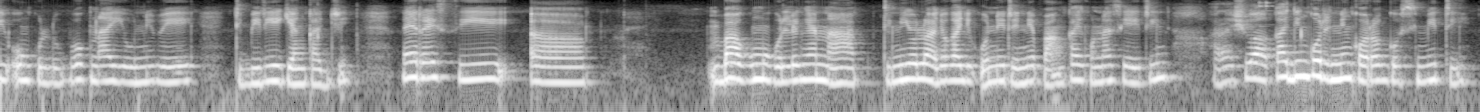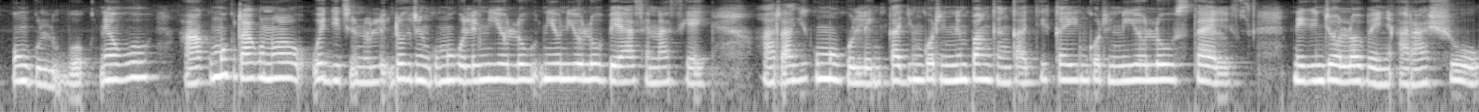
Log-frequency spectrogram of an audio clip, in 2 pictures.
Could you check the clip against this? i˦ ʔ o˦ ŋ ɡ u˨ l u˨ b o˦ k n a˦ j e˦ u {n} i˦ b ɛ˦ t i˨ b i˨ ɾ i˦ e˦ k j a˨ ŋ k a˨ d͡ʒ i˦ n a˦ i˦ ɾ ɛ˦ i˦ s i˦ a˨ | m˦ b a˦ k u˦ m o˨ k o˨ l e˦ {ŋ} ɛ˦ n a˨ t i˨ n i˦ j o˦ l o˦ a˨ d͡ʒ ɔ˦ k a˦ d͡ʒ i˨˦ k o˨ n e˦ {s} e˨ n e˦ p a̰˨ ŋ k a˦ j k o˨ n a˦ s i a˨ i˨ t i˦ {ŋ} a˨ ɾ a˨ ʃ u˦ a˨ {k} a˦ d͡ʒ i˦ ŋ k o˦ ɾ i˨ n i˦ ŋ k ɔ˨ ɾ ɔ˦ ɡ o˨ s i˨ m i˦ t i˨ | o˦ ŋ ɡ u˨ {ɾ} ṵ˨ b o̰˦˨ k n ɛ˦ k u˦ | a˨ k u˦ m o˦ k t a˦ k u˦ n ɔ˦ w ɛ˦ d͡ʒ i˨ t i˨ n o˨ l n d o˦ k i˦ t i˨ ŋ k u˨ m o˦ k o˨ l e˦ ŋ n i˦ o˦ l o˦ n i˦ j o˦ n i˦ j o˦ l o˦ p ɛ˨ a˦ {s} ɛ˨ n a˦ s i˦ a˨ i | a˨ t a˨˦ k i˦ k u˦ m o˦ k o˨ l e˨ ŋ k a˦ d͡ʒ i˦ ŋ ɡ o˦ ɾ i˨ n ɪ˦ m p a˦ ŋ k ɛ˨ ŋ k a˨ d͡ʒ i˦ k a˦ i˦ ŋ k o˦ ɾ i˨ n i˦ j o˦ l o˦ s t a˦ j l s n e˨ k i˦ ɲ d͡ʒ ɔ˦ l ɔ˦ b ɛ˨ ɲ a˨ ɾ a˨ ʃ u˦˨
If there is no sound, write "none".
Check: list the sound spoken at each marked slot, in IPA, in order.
n, ŋ, t, n, k, l, s

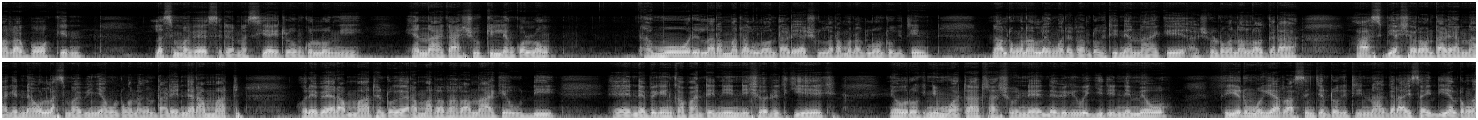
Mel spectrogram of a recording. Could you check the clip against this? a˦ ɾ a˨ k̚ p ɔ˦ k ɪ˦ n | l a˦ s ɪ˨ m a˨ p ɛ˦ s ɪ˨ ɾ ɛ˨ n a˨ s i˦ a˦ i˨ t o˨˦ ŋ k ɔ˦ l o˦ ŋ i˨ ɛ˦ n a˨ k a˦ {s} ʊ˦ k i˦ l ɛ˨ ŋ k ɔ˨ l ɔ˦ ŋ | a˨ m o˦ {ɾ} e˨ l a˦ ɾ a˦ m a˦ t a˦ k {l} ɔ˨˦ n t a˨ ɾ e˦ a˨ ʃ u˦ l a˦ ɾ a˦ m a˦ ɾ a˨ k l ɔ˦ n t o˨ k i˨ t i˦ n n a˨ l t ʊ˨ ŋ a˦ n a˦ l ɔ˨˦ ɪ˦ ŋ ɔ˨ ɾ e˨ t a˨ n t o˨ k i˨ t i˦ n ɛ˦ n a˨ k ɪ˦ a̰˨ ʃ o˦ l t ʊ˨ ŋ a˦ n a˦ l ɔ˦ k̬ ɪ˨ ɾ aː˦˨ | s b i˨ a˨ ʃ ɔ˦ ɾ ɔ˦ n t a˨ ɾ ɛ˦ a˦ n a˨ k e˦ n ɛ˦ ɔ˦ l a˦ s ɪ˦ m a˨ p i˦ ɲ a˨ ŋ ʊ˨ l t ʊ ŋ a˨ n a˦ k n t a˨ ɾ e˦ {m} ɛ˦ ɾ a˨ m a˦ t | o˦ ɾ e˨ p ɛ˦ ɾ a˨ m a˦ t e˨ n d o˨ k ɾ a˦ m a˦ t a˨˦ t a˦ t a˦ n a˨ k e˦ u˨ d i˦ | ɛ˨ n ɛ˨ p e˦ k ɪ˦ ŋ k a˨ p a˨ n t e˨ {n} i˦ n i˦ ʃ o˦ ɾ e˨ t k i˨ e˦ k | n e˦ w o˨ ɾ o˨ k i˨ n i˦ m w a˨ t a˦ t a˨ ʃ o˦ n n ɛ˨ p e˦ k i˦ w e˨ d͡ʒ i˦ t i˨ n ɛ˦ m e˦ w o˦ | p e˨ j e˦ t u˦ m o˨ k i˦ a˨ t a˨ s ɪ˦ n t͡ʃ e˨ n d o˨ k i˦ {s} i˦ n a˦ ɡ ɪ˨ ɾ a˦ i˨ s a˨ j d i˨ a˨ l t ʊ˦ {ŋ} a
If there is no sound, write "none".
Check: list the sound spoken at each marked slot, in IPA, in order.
ʃ, ɾ, l, n, n, t, ŋ

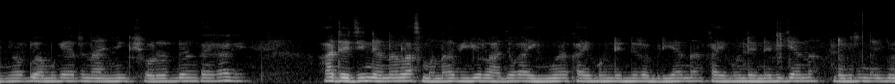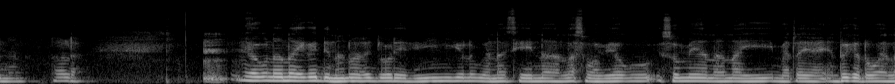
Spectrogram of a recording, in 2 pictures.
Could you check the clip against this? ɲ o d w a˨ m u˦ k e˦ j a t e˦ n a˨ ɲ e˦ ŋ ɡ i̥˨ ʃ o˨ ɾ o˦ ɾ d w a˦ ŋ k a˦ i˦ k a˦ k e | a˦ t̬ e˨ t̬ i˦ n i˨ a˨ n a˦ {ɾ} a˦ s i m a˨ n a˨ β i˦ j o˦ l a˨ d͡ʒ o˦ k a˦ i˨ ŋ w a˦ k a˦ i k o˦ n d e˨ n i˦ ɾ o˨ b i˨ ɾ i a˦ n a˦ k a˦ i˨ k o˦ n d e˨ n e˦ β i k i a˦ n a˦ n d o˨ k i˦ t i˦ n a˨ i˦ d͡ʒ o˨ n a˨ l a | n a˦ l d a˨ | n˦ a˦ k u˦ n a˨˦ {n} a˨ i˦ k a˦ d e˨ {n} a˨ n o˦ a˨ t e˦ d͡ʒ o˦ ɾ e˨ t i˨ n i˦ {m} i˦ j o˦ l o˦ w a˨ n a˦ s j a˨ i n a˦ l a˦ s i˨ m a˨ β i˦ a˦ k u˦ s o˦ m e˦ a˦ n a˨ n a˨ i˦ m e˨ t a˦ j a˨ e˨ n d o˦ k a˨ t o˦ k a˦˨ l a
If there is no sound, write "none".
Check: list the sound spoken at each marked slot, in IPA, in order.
l, n, n, n

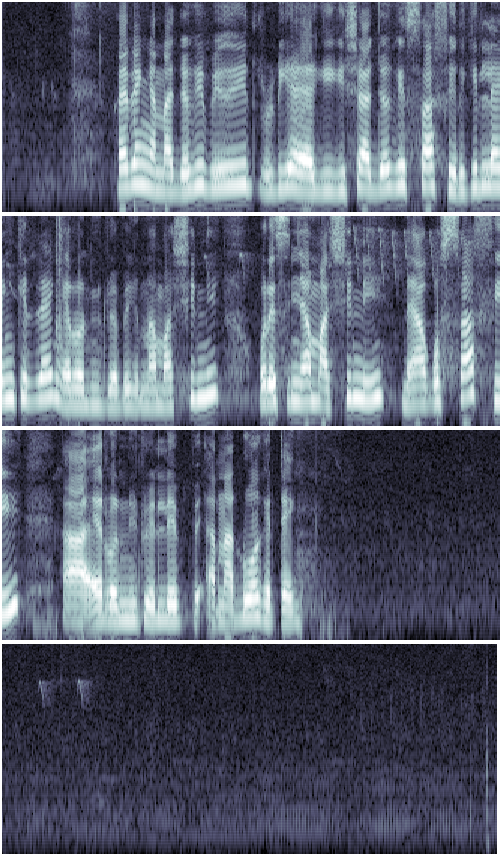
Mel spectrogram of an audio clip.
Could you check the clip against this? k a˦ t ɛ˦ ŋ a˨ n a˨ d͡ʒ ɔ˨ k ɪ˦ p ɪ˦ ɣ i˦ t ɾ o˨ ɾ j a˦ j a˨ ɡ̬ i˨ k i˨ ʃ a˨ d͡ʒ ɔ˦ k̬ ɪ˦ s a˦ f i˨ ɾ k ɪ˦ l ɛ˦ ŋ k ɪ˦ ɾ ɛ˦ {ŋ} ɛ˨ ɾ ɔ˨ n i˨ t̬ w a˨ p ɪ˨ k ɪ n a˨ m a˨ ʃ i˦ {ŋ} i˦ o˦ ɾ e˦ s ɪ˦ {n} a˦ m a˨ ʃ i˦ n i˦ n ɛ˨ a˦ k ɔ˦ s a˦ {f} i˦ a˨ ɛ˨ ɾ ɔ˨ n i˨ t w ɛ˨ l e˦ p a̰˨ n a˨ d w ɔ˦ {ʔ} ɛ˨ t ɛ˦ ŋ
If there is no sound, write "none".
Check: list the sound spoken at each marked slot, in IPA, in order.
ŋ, n, ɲ, f, k

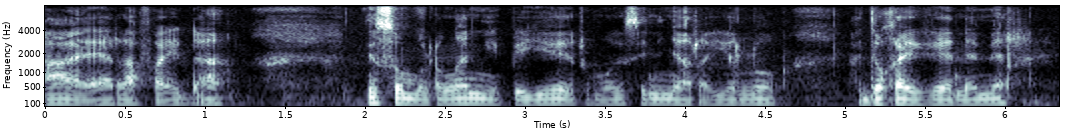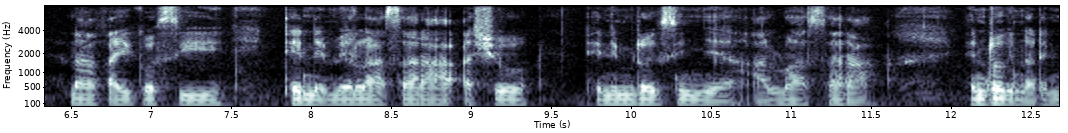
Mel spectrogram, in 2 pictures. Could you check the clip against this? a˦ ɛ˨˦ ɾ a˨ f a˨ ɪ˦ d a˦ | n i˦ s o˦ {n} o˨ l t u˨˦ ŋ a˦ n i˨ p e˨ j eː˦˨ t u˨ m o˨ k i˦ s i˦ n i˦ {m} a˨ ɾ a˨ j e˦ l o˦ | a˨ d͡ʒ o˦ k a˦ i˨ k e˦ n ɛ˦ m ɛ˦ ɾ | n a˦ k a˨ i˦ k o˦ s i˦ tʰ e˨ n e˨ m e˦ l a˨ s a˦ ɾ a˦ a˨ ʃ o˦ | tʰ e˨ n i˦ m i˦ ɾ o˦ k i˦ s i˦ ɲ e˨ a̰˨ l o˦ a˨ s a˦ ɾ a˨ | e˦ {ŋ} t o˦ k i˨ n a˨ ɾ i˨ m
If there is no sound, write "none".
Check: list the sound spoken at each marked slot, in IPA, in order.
m, ɲ, n

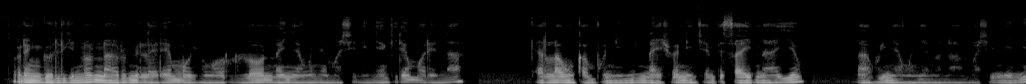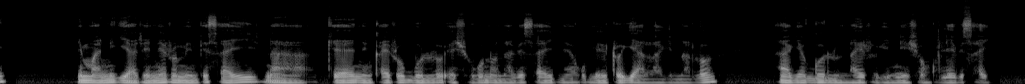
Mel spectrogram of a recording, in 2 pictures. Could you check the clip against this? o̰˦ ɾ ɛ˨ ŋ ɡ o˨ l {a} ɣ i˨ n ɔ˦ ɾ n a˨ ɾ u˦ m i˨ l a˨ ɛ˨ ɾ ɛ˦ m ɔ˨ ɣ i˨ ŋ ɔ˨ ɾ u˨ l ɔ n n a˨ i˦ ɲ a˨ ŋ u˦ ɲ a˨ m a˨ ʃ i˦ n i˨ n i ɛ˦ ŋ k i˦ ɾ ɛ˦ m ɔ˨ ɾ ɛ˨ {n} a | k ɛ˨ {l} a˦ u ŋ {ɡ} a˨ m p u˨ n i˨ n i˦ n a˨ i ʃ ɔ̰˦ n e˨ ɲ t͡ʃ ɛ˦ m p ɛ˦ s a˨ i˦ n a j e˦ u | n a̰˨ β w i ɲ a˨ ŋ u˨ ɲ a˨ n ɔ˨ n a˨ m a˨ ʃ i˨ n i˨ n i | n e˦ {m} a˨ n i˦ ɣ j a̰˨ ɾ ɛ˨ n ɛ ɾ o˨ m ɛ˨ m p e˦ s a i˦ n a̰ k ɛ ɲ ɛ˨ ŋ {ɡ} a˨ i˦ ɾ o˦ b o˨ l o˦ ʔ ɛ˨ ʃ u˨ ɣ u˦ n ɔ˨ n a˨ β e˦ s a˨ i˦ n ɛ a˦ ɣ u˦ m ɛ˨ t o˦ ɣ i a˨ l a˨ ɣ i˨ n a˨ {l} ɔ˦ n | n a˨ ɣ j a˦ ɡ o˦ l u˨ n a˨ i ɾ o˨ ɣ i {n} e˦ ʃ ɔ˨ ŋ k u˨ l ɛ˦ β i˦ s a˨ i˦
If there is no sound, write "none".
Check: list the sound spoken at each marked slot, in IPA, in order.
i, n, l, k, m, k, l, n

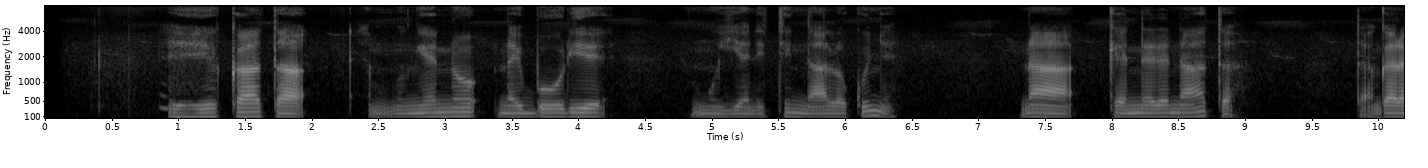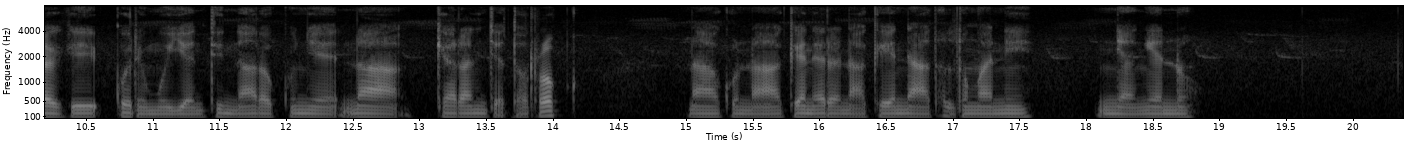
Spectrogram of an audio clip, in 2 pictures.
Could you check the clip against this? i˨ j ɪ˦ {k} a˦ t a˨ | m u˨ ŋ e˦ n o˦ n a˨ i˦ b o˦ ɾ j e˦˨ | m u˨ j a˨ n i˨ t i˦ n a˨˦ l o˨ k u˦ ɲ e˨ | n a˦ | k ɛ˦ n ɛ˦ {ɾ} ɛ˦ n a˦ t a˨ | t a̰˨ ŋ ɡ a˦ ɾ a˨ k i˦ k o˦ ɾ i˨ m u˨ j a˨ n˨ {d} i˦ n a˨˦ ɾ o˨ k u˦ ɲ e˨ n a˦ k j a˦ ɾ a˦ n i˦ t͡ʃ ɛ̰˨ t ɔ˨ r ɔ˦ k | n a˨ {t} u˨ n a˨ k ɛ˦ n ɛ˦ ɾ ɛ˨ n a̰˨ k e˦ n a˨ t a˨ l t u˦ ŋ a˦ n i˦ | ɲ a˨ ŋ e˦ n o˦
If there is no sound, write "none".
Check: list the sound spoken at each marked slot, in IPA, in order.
k, ɾ, t, k

